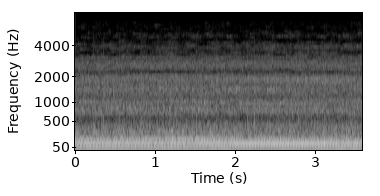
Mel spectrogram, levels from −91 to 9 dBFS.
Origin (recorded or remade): recorded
